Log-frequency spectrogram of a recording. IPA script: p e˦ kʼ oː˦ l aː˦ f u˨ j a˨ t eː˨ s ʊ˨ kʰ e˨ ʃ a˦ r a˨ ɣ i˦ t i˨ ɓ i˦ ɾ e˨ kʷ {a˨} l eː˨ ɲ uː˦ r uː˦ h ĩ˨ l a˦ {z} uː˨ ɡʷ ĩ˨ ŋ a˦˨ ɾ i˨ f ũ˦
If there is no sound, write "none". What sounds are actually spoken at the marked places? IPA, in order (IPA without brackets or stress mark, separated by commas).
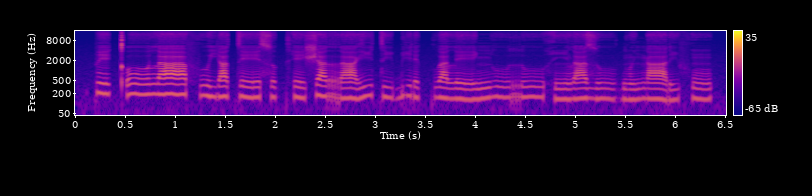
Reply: a˦, z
